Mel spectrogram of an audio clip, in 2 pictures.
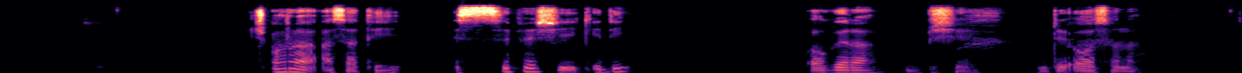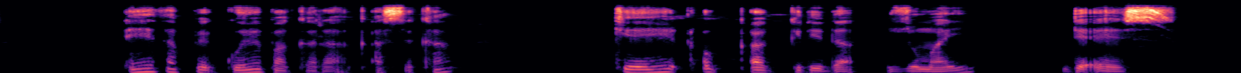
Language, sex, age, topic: Gamo, male, 25-35, agriculture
